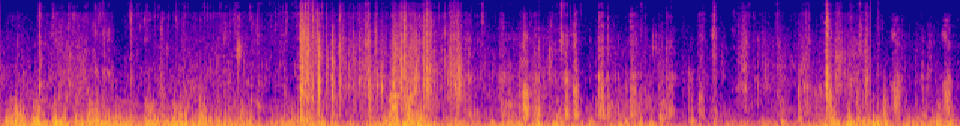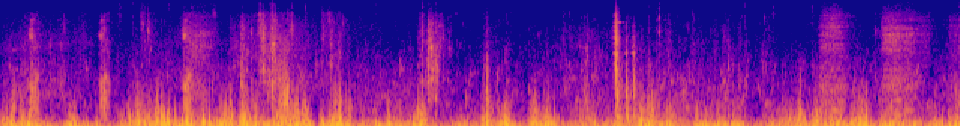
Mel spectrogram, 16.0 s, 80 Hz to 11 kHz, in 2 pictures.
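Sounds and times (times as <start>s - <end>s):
water sounds: 0.0s - 16.0s
wind buffeting microphone: 0.0s - 16.0s
fish knocking in plastic basket: 2.4s - 4.2s.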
